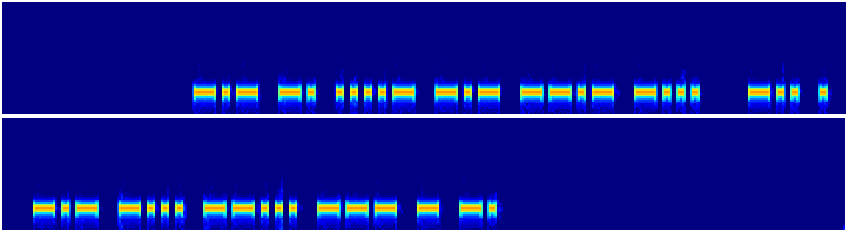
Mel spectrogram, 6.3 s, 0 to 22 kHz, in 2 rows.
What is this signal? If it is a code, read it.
Morse code, heard as a keyed tone, about 41 wpm, 690 Hz. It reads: KN4KQB DE KB7OTN
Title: USA Callsign DE Callsign 45wpm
